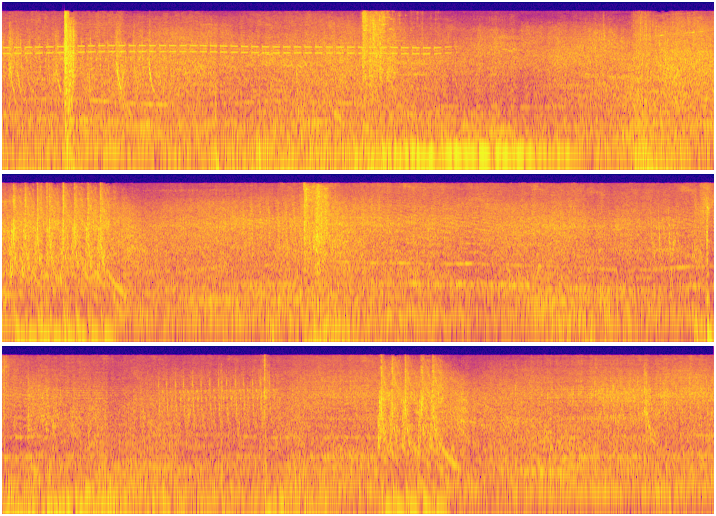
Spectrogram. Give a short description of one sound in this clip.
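A starfighter's engines roar and whine steadily.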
